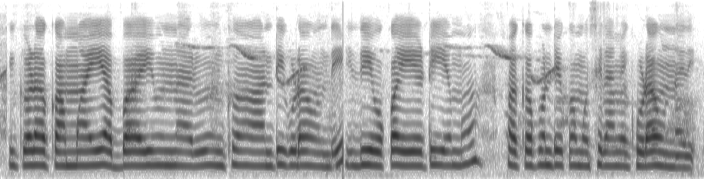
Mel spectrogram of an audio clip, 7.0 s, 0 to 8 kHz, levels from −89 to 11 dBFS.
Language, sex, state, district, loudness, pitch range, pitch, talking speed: Telugu, female, Andhra Pradesh, Srikakulam, -18 LUFS, 230-245 Hz, 235 Hz, 180 wpm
